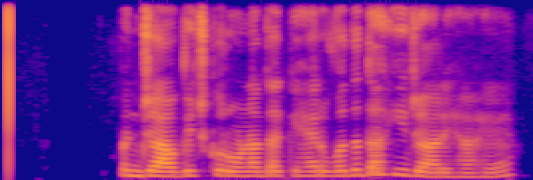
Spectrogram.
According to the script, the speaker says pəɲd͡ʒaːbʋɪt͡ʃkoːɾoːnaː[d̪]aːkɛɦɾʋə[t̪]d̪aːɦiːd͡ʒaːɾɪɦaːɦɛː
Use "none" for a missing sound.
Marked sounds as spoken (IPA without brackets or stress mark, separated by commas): d̪, d̪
